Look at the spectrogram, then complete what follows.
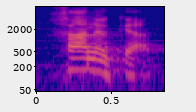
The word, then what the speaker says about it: Chanukah: makes the ha sound it's literally hanukkah that's the right way to say it chanukah and so that letter has the huff sound we don't have it in english that sound uh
